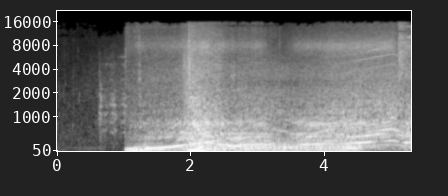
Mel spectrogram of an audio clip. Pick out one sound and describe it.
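A car engine starts and revs, then roars as the car drives off.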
